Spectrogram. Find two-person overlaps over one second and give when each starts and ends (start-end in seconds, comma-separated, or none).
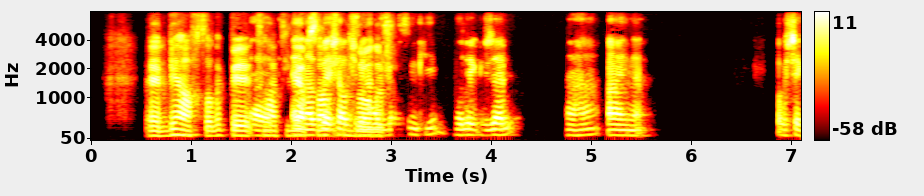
1.6-3.1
